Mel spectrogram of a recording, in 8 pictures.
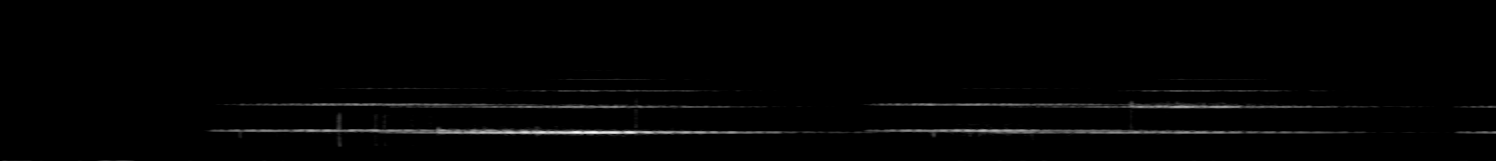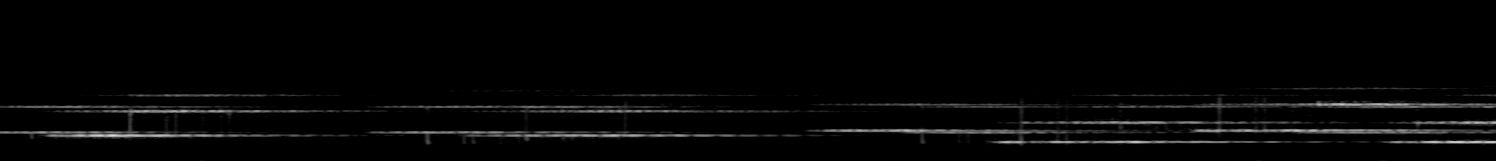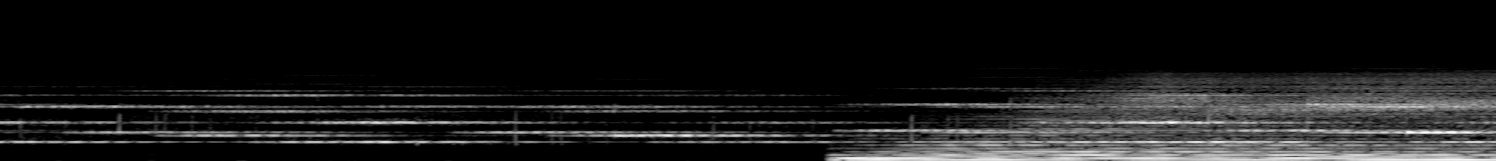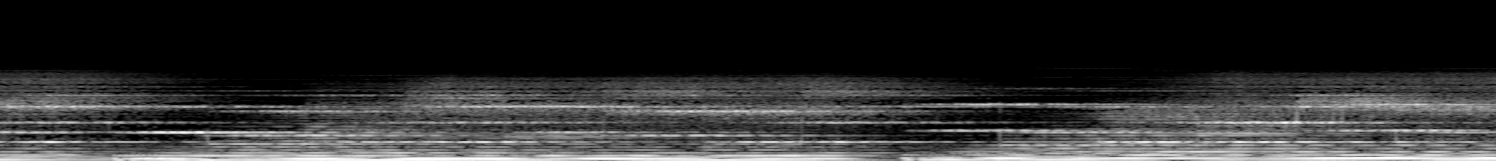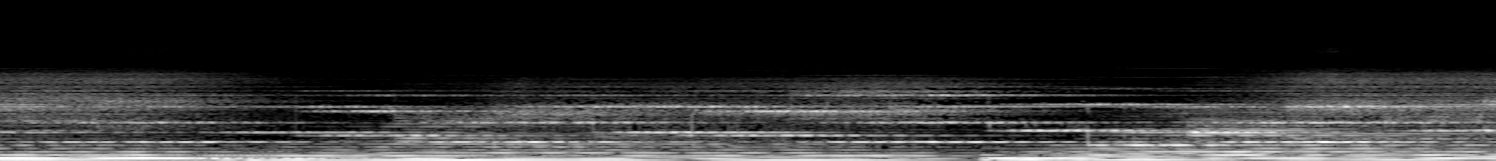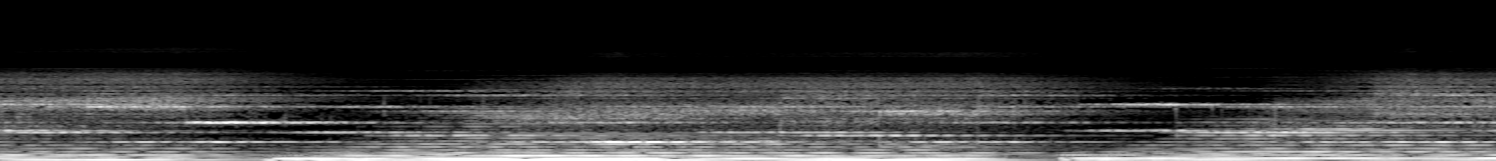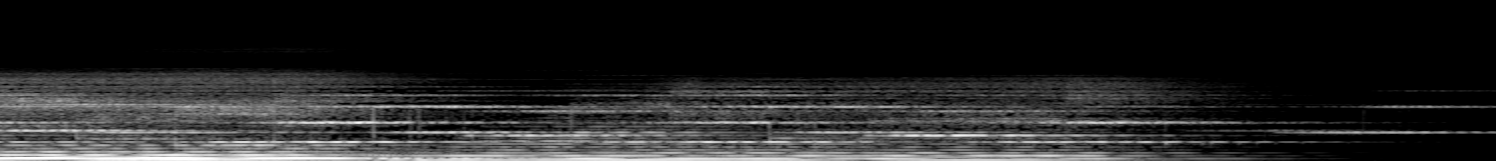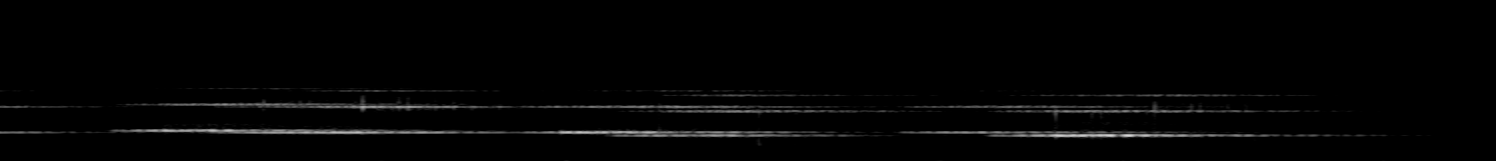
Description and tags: sci-fi music created for various purposes. Created with a syntheziser and recorded with MagiX studios.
